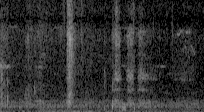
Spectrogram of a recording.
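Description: A dog yelps and howls nearby.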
